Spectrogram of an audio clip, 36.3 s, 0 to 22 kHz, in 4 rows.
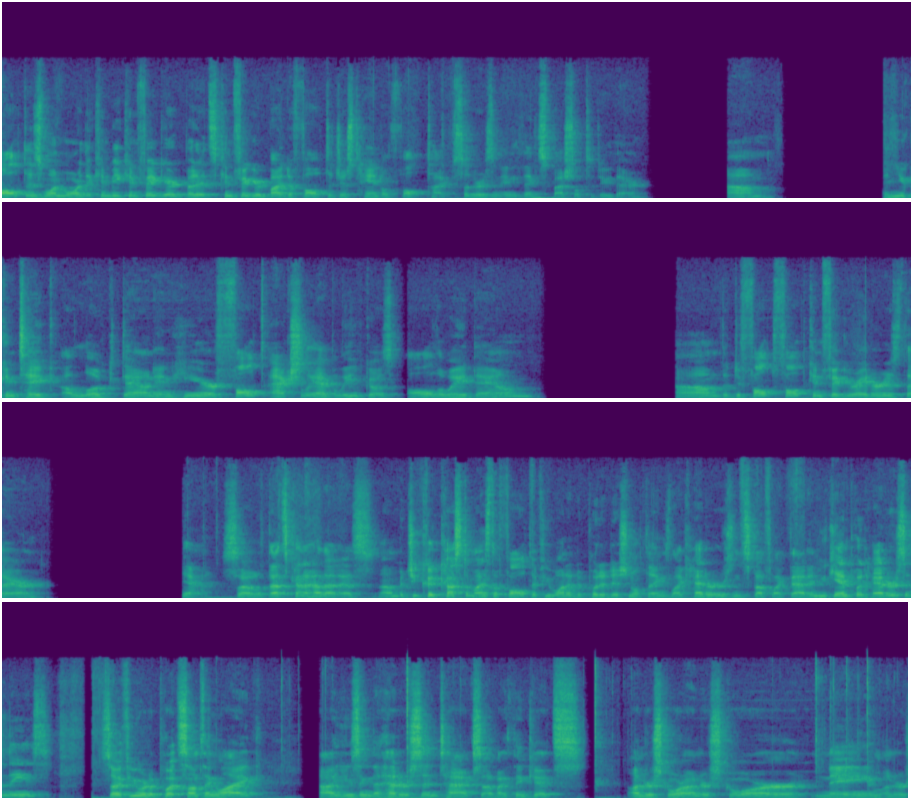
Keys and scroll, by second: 8.2 F12, 20.0 ctrl+Tab.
